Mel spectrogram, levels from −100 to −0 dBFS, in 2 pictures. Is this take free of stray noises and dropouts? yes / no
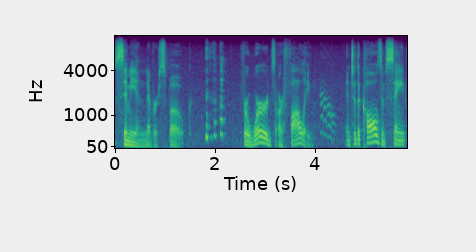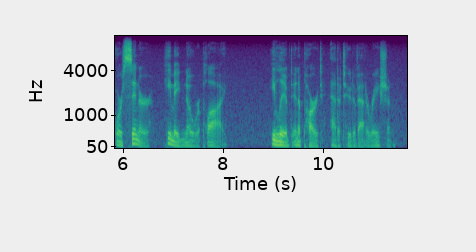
no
